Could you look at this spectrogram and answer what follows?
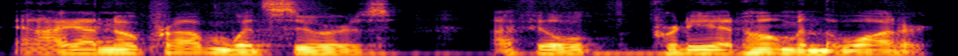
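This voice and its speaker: A man's voice: medium pitch, steady tone, fast talker, natural voice. A man playing an easygoing, confident rebel adventurer in a tabletop game, with an unworried manner.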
